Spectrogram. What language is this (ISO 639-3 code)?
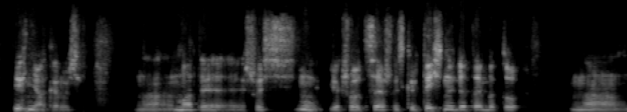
ukr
